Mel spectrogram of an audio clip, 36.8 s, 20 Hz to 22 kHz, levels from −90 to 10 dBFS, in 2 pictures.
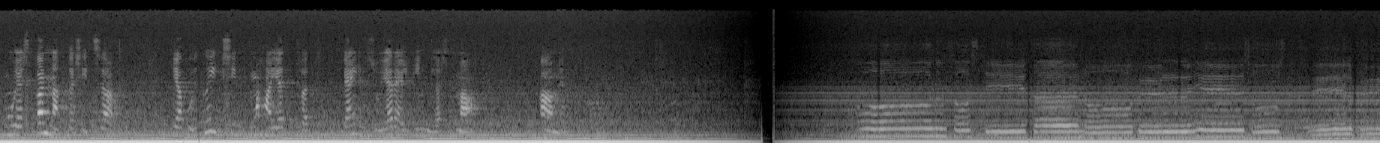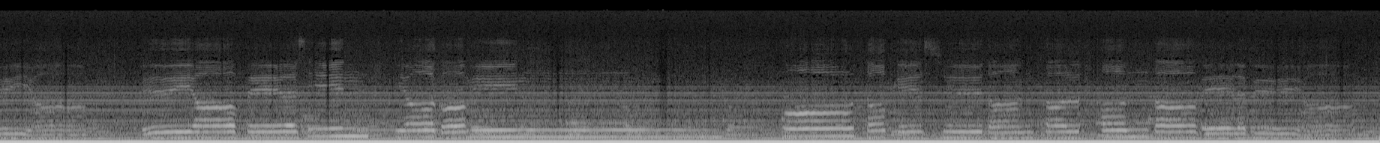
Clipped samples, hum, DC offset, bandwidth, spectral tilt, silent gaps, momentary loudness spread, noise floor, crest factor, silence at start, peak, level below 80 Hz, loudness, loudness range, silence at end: under 0.1%; none; under 0.1%; 5 kHz; -8.5 dB/octave; none; 7 LU; -35 dBFS; 12 dB; 0 s; 0 dBFS; -12 dBFS; -17 LUFS; 7 LU; 0 s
